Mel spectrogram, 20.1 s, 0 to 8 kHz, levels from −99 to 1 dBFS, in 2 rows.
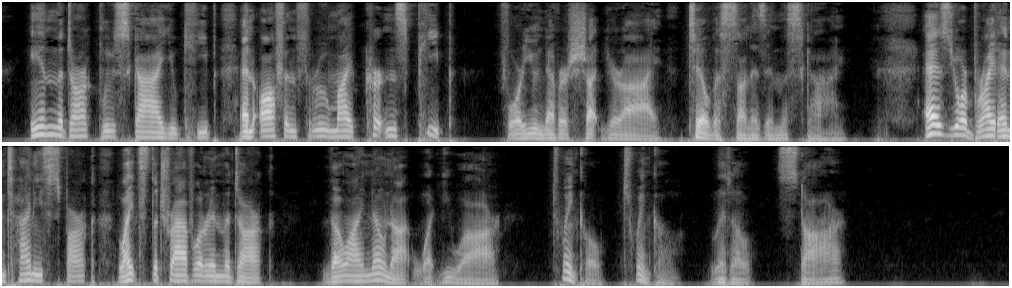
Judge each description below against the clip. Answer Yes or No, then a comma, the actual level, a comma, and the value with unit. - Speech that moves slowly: No, average, 145 wpm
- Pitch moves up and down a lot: Yes, wide, 8.0 semitones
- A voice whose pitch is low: Yes, low, 105 Hz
